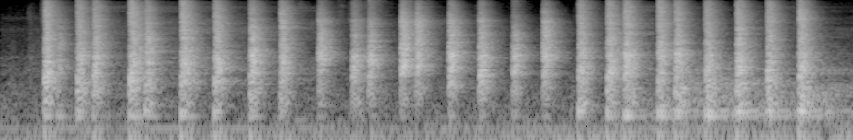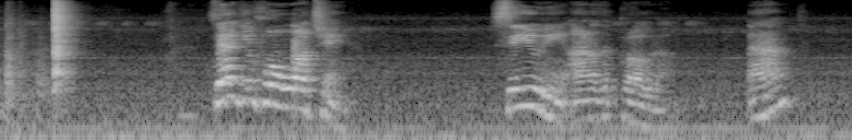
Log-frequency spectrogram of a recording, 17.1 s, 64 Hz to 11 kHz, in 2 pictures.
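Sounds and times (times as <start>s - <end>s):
sharp claps: 0.4s - 9.4s.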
